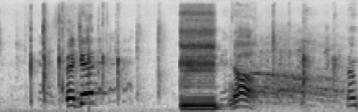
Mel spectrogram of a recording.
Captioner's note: buzzer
